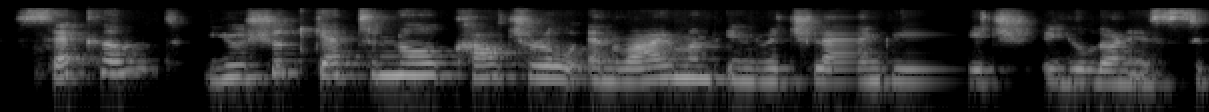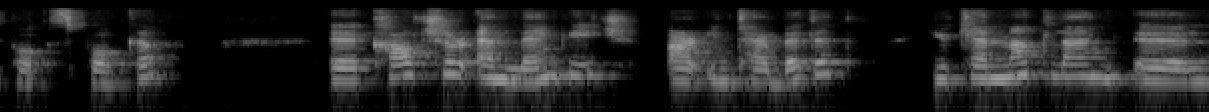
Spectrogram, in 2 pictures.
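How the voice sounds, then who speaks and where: A woman with a Turkish accent, a native Turkish speaker, explaining like a language teacher in careful, deliberate non-native English. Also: medium pitch, rough recording. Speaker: language teacher, interview guest. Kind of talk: explanatory interview answers, lesson-like.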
